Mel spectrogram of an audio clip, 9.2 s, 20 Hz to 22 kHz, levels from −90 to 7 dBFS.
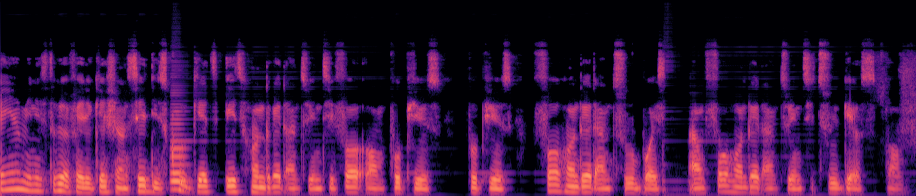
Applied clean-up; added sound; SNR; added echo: neural mask model DeepFilterNet 3.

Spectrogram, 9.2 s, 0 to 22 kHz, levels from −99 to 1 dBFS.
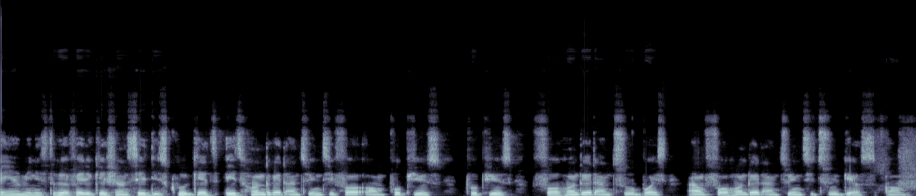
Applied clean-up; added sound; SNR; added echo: neural mask model Resemble Enhance denoiser.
